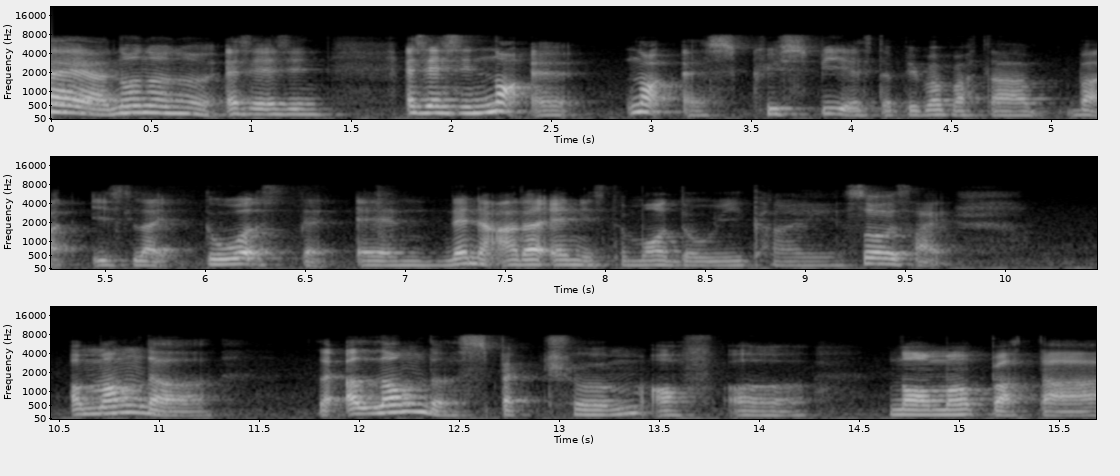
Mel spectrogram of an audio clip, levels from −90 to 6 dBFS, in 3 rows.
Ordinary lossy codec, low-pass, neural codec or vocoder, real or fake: none; none; none; real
